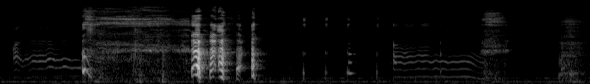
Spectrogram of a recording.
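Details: Pet cat annoyed while being teased indoors; a wavering, drawn-out moaning yowl opens and returns later, between rustling, clattering handling noises and soft clicks.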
